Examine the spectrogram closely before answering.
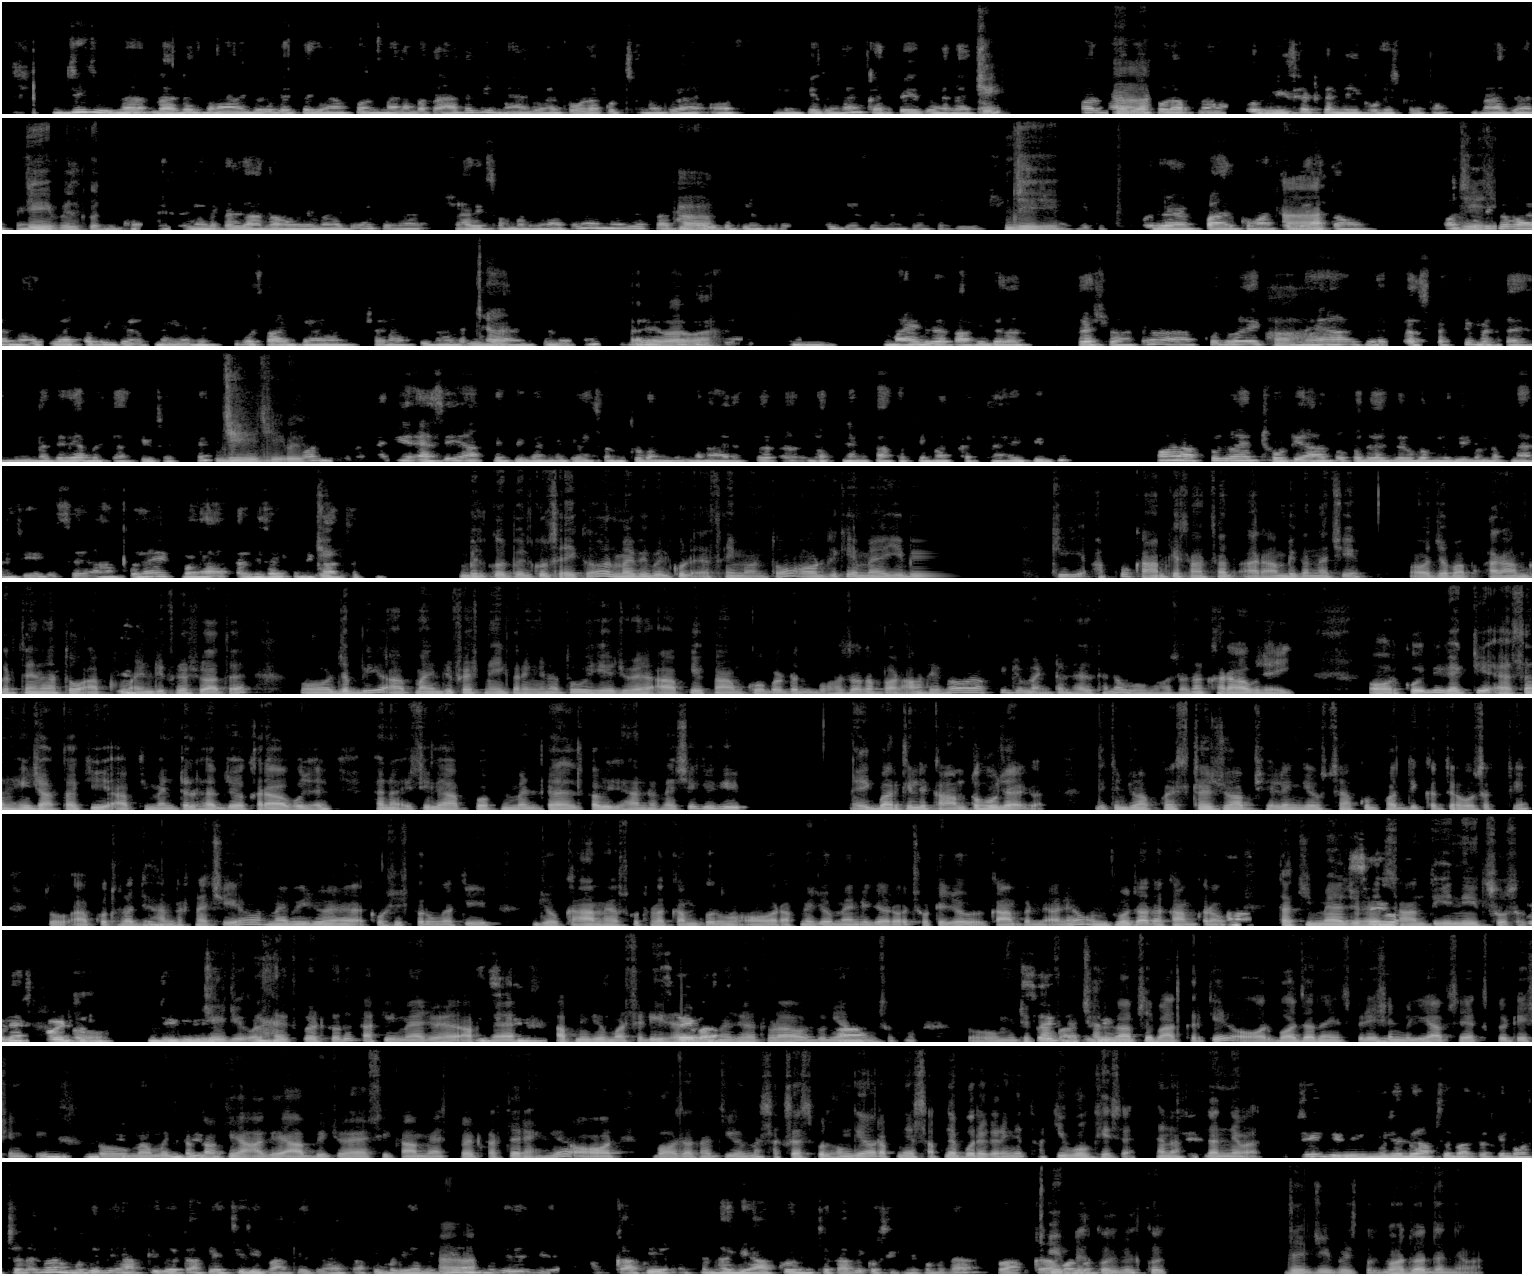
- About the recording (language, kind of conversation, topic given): Hindi, unstructured, आप काम और निजी जीवन के बीच संतुलन कैसे बनाए रखते हैं?
- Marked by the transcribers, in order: static; in English: "बैलेंस"; in English: "ऑफ़"; in English: "रीसेट"; distorted speech; tapping; unintelligible speech; unintelligible speech; in English: "माइंड"; in English: "फ्रेश"; in English: "पर्सपेक्टिव"; unintelligible speech; unintelligible speech; unintelligible speech; in English: "रिज़ल्ट"; in English: "माइंड रिफ़्रेश"; in English: "माइंड रिफ़्रेश"; in English: "बर्डन"; in English: "मेंटल हेल्थ"; in English: "मेंटल हेल्थ"; in English: "मेंटल हेल्थ"; in English: "स्ट्रेस"; unintelligible speech; chuckle; in English: "एक्सपर्ट"; in English: "इंस्पिरेशन"; in English: "एक्सपीडिशन"; in English: "एक्सपेक्ट"; in English: "सक्सेसफुल"; unintelligible speech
